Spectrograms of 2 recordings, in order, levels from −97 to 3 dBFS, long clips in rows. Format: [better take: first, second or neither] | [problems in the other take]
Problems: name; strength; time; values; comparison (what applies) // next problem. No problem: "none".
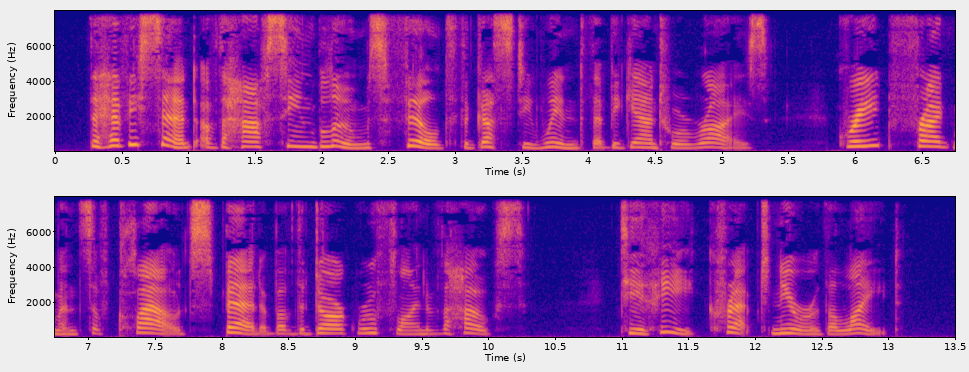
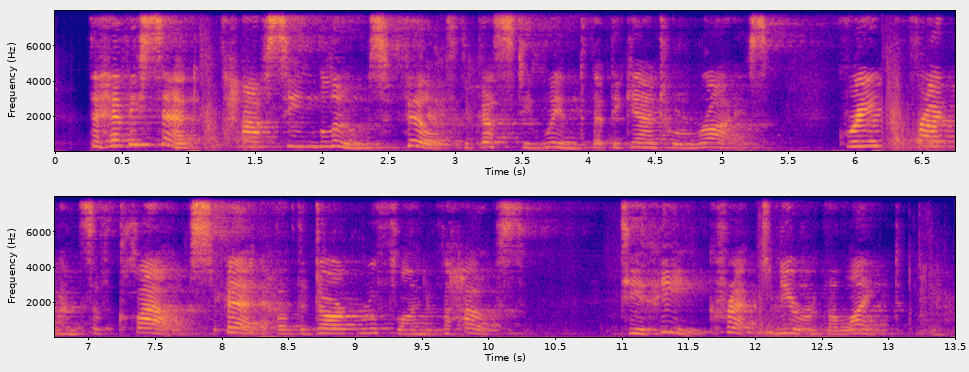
first | noise reduction (neural separator model SepFormer DNS4)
